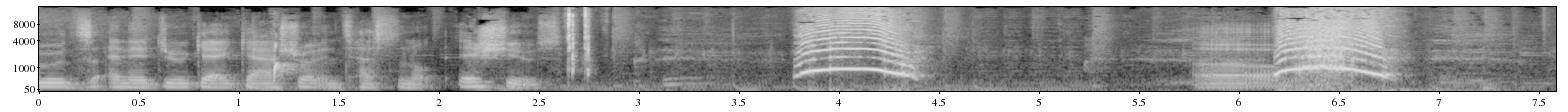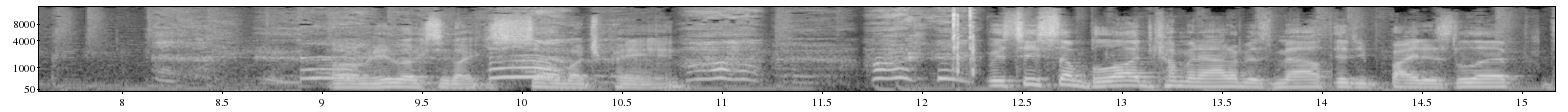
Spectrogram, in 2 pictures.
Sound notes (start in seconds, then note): 3.7 Speedy screaming; 9.9 Speedy gasping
